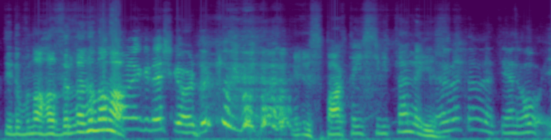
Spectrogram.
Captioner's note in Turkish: kahkaha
